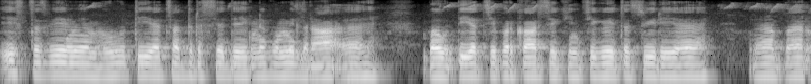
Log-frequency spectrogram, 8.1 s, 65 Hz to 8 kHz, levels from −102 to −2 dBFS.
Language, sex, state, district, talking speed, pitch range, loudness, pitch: Hindi, male, Rajasthan, Bikaner, 185 wpm, 100-105 Hz, -18 LUFS, 105 Hz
